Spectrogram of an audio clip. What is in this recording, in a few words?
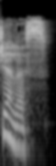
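"jealous", British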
